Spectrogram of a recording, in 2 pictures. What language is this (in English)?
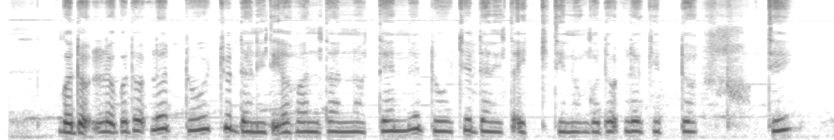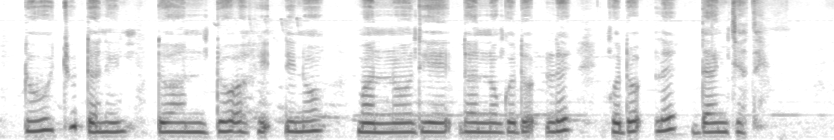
Sidamo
